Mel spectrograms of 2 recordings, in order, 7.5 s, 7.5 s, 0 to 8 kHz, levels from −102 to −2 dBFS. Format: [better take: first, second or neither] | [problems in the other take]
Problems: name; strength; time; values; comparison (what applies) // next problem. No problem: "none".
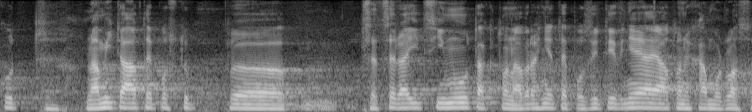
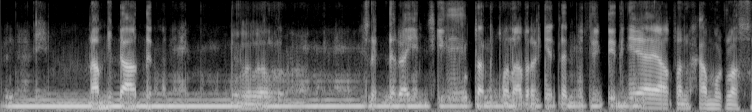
first | noise reduction (neural diffusion model UNIVERSE++)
